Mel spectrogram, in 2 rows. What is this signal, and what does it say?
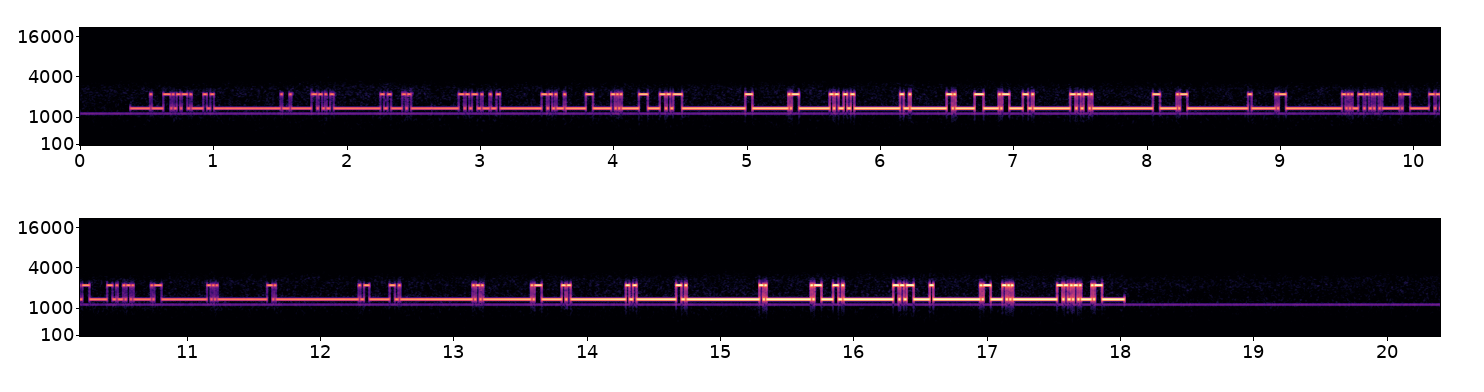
RTTY (75 baud, 850 Hz shift), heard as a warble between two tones, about 1800 Hz centre, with fading and a steady whistle near 1130 Hz. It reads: IK WIL NU KORT TOELICHTEN HOEVER DE ONDERHANDELINGEN OVER DE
